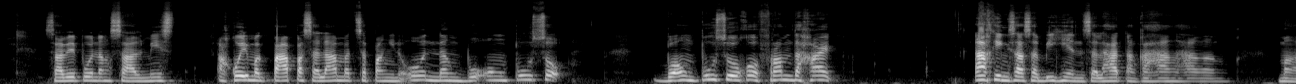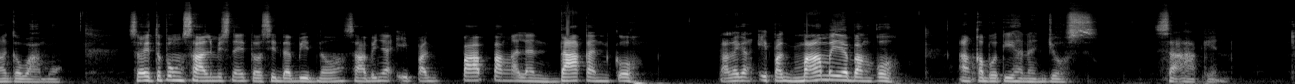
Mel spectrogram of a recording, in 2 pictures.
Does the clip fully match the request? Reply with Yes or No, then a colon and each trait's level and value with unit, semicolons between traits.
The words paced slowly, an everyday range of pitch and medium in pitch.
Yes: slow, 110 wpm; average, 3.8 semitones; medium, 165 Hz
